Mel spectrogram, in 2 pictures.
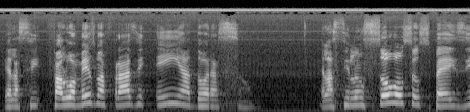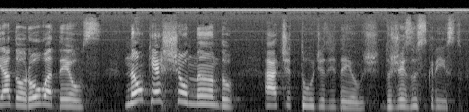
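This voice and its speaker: A woman pastor with a Brazilian Portuguese accent preaching a sermon, retelling the scripture with sharp swings in loudness and slowing down for emphasis. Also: a little high, expressive.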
